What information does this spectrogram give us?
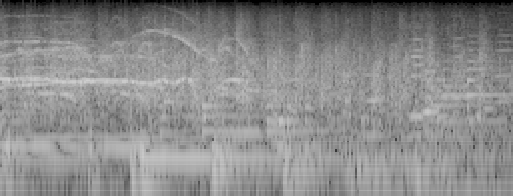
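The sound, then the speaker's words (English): Loud, sustained applause from a crowd for a fiddler being introduced, with whoops and shouts riding on top, a few rising whistled cheers early on, gradually easing off over five seconds. “Give him a hand.”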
